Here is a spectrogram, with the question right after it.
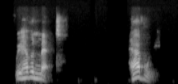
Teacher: Voy a ascender mi entonación en mi tag, porque le estoy diciendo a la persona, no estoy seguro, estoy casi, incierto, estoy 100% incierto de que no nos hemos conocido. Entonces, voy a usar un rising intonation, una entonación ascendente.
